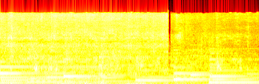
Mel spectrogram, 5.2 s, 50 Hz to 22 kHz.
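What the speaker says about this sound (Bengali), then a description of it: "আদা রসুন বাটাটাকে পেঁয়াজের সাথে 1 মিনিট মতো সময় ধরে কাঁচা গন্ধটা চলে যাওয়া অবধি ভেজে নেব।" Onion with ginger-garlic paste frying in a pan, a steady close sizzle running throughout with background music tones layered over it and a brief dip near the middle.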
